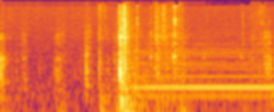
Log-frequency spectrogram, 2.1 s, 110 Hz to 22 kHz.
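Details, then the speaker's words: Sony TC-8 vintage 8-track tape player/recorder, missing a panel, just switched on: handling thump then a steady low audible hum holding even; electrical power-on hum, source not pinned down. "not sure if you can hear that but that is making an audible humming"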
